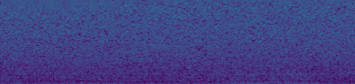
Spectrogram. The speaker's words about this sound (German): Du hörst das sanfte Rauschen der Wellen.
